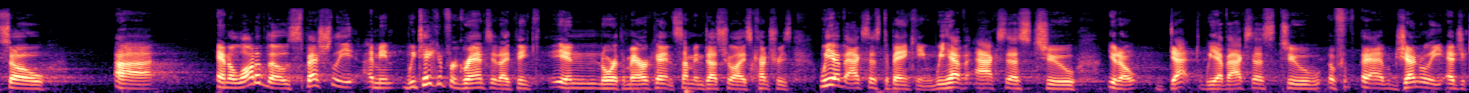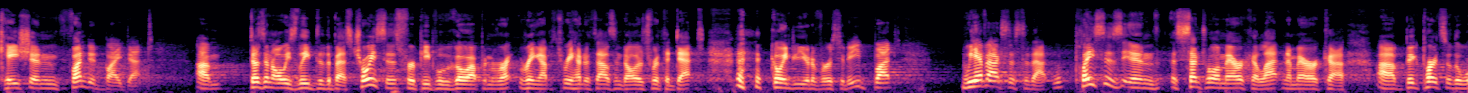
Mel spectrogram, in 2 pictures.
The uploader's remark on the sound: The panel occurred on Friday, June 10, 2022, the second day of CoinDesk’s Consensus 2022 festival in Austin, Texas.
